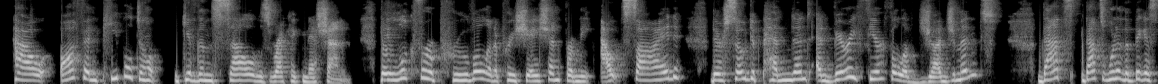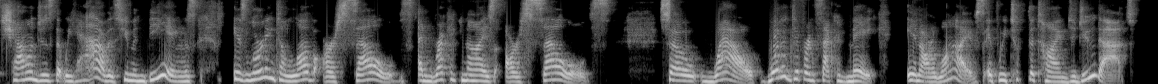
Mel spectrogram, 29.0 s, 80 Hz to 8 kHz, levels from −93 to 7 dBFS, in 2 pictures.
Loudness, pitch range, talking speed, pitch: -17 LUFS, 185-255 Hz, 135 wpm, 215 Hz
